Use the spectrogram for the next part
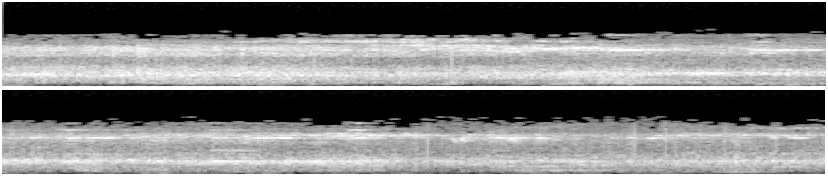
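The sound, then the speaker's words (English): A train slows as it pulls into the station, rolling in with a steady rumbling, hissing roar that eases off slightly toward the end. No voices. “Well, now I'll have to wait until he pulls out of the station. Maybe it's best. He's slowing up.”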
